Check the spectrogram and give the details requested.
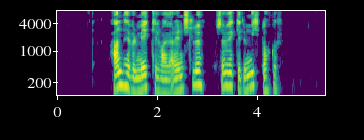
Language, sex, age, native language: Icelandic, male, 30-39, Icelandic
